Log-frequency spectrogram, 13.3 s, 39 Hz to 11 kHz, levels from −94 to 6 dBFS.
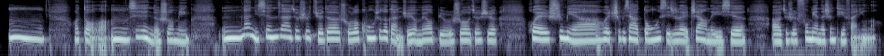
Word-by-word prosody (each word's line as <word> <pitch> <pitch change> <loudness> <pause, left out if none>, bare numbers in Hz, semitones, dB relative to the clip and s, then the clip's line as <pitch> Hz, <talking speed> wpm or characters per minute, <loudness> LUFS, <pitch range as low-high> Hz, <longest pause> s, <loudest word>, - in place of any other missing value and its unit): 嗯， 240 -4 +4 0.4
我 210 - -2
懂 210 +1 -2
了。 240 - -5
嗯， 215 -1 +4
谢 215 +6 -3
谢 260 - +3
你 200 - +1
的 - - -1
说 195 +1 -3
明。 180 0 -2 0.5
嗯， 245 +1 +7
那 330 +3 -2
你 265 -7 +4
现 260 +4 +3
在 275 -2 -2
就 255 +1 -2
是 255 0 -3
觉 205 -4 -2
得 220 +1 +1
除 205 - -6
了 215 +2 +1
空 240 +2 +2
虚 250 - -5
的 240 - +2
感 200 -4 -3
觉， 175 - -3
有 190 - 0
没 180 +1 -2
有 205 +1 -1
比 205 -4 -6
如 170 +1 -3
说 195 +1 -2
就 195 +1 -4
是 195 -1 -3 0.4
会 220 -4 +2
失 245 +4 +1
眠 190 -6 +2
啊， 190 +1 -1
会 210 0 +1
吃 215 +2 -4
不 - - -3
下 215 -1 0
东 205 +1 0
西 220 -5 -3
之 185 +1 -2
类 190 -1 0
这 230 - -3
样 210 -4 0
的 - - -2
一 90 0 -1
些， 175 - -1 0.4
呃， 180 0 0
就 185 - -6
是 185 0 -2
负 205 +5 -3
面 215 -2 +4
的 185 - 0
身 205 +2 -1
体 195 -3 -4
反 185 - -7
应 - - -3
呢？ 240 +1 -6
210 Hz, 285 characters per minute, -23 LUFS, 190-235 Hz, 0.5 s, 嗯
